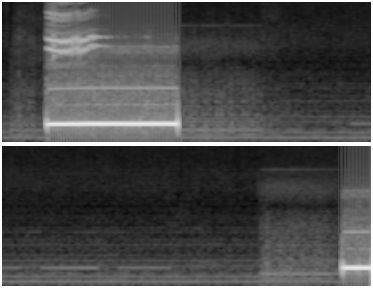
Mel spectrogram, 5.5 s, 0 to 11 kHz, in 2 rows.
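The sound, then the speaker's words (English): Telephone line tones while dialing an overseas number directly from Canada, using 011, country code 39 and city code 6. A loud, steady, mid-pitched electronic beep lasts about a second, then a stretch of faint hum with a soft tone, then the same loud beep starts again at the end. “011 for overseas, 39 for the country, 6 for the city code, and then the number 4982.”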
